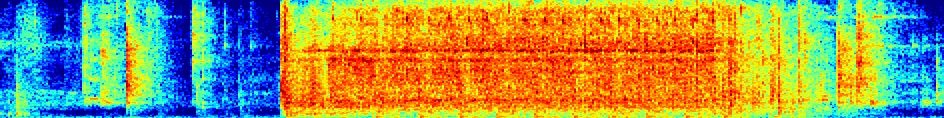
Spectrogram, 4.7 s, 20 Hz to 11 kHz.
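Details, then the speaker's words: Craftsman LT1000 mower, single-cylinder Briggs & Stratton 17.5 Intek, new spark plug fitted, choke off as it has plenty of fuel: starter churns about three strokes a second for over two seconds with no firing; spark tester shows no spark, bad ignition coil suspected. "using this spark here nope nothing no spark we have no spark okay no spark I believe we're going to have ourselves a I believe we'll have ourselves a bad coil"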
